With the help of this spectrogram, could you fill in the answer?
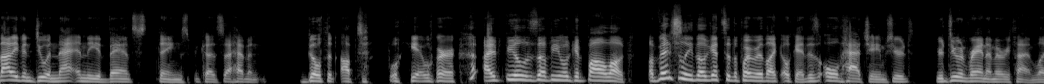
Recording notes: This was a live class recorded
